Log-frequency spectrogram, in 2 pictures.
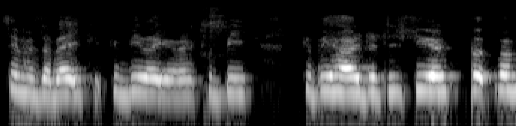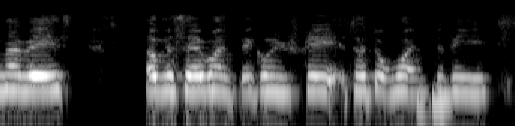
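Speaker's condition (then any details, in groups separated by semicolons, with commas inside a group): Cerebral palsy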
